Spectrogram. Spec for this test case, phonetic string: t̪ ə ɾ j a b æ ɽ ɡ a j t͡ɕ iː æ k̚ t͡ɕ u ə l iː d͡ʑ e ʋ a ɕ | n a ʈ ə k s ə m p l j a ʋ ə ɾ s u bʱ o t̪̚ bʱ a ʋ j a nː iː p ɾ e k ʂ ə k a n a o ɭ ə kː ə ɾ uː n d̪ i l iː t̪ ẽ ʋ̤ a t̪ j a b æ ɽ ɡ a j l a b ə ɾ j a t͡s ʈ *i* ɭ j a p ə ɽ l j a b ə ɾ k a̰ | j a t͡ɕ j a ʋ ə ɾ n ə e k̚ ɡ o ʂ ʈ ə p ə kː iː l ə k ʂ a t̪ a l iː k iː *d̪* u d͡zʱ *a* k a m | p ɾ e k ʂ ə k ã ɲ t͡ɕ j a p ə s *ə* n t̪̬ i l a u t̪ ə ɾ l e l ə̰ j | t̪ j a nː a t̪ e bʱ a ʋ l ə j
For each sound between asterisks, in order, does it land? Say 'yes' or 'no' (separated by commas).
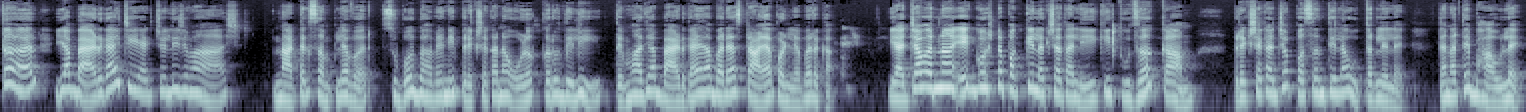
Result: no, no, no, yes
